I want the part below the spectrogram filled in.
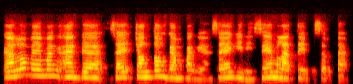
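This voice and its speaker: Female lecturer, slightly high voice, patient explainer who demonstrates recitation, video-call mic. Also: normal speed. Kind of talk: online class lecture.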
